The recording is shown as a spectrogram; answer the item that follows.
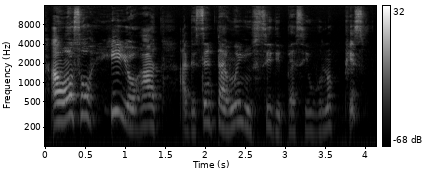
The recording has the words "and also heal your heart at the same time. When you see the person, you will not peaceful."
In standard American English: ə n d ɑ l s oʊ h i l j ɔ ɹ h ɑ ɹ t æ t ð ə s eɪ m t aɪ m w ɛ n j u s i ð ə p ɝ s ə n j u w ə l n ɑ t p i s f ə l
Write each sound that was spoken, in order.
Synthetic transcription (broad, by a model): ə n ɑ l s oʊ h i j ɔ h ɑ t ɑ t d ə s eɪ m t aɪ m w ɛ n j u s i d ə p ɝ s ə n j w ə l n ɑ t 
